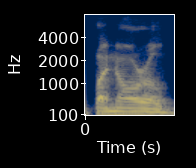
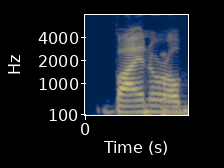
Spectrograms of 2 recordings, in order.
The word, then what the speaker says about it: binaural: So there are, for instance, there are apps with binaural beats,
